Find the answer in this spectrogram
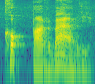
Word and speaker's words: Kopparberg: So not berg, but berg. Kopparberg.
